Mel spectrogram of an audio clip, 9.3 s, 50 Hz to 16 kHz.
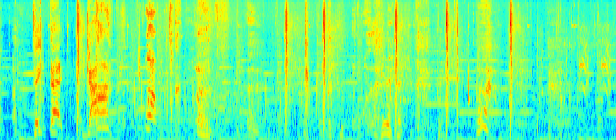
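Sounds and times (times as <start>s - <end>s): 
speech: 0.5s - 4.0s, 5.1s - 6.3s, 7.2s - 7.5s
rope whip lashing a spinning wooden top in an ice top-whipping competition: 4.3s - 5.1s, 5.9s - 7.9s
laughter: 4.7s - 8.6s.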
